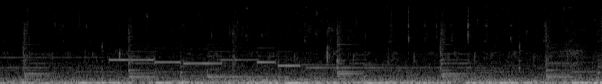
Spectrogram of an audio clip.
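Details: Background music with a plucked melody over a low steady beat, with faint dripping and rustling sounds and no animal voice.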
